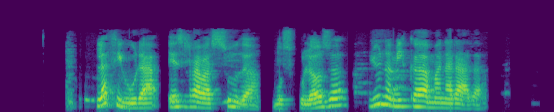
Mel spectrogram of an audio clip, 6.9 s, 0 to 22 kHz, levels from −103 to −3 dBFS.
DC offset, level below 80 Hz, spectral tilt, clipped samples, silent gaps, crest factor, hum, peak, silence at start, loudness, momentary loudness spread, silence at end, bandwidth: under 0.1%; -62 dBFS; -5 dB/octave; under 0.1%; 2.01-2.09 s, 3.26-3.40 s, 3.70-3.74 s, 4.36-4.40 s; 18 dB; none; -2 dBFS; 0.8 s; -20 LUFS; 12 LU; 0.85 s; 7.8 kHz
